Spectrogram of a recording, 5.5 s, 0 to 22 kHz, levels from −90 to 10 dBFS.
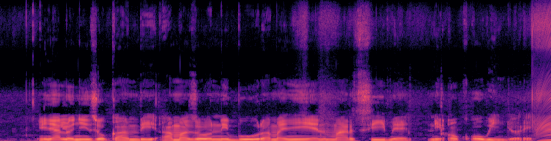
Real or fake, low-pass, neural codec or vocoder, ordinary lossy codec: real; none; none; none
